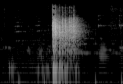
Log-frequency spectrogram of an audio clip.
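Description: A six-sided die thrown onto a wooden tabletop, landing about a second in with a sudden loud clatter of rapid rattling bounces that dies away within about half a second.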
